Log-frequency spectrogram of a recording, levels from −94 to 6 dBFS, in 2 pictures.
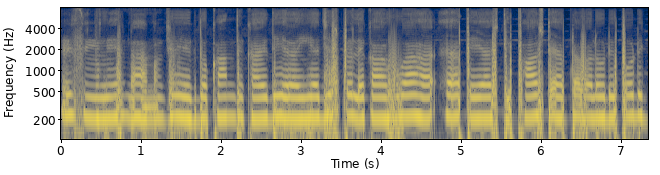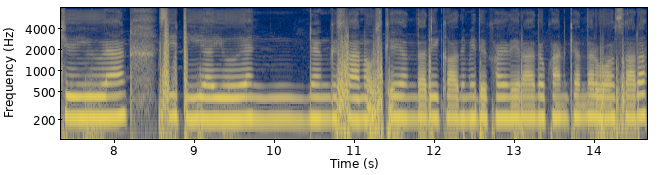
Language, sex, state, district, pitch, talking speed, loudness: Hindi, male, Chhattisgarh, Raigarh, 210 Hz, 155 wpm, -11 LUFS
